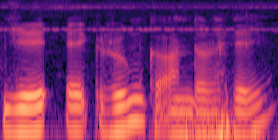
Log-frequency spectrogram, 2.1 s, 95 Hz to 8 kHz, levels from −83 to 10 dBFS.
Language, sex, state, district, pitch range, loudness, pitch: Hindi, male, Arunachal Pradesh, Longding, 120-140 Hz, -17 LUFS, 130 Hz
